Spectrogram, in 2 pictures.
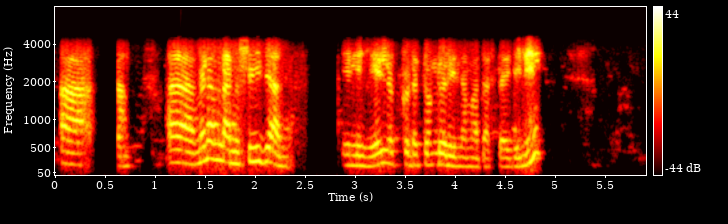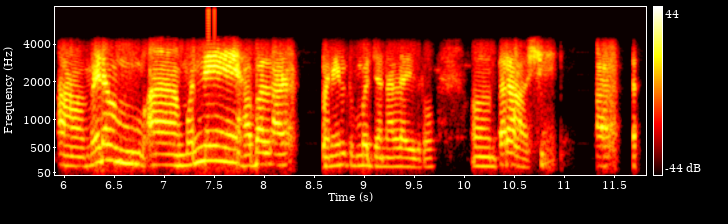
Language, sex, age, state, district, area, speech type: Kannada, female, 30-45, Karnataka, Kodagu, rural, conversation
